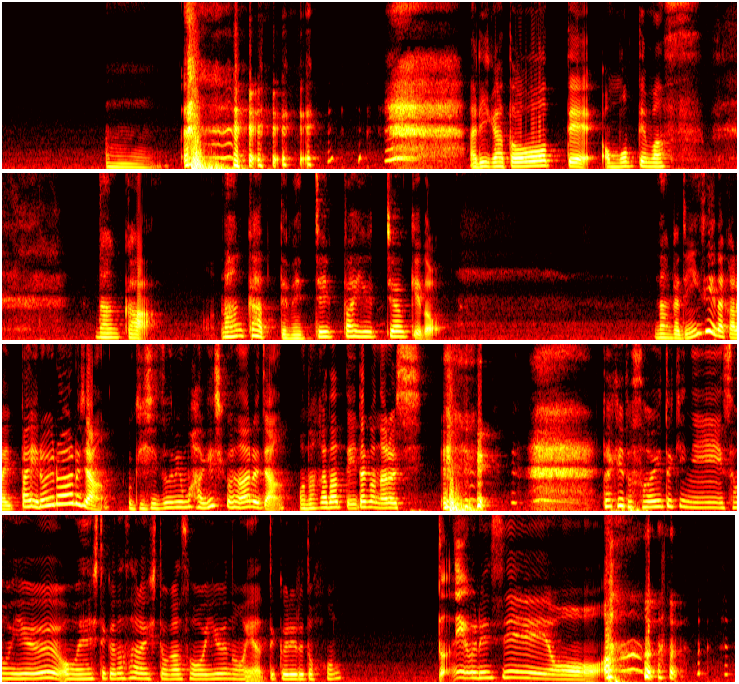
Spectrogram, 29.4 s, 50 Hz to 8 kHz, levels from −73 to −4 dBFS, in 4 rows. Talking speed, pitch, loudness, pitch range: 255 characters per minute, 235 Hz, -14 LUFS, 205-265 Hz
